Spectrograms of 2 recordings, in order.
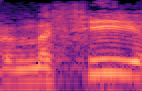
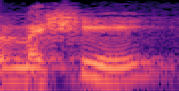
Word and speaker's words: مسیح: اور مسیح اور مشی یہ ایک ہی چیز کے دو تلفظ ہیں، اور بعد میں بھی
